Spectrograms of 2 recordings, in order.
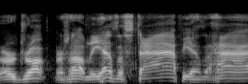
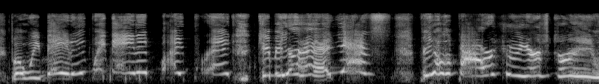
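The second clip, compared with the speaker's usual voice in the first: mock triumphant squeal.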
